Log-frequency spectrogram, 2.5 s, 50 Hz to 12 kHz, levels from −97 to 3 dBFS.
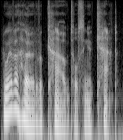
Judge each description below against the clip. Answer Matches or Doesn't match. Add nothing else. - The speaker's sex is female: Doesn't match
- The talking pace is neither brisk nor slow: Doesn't match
